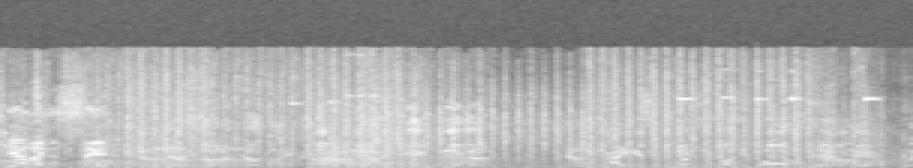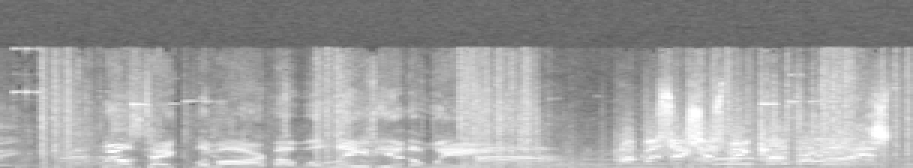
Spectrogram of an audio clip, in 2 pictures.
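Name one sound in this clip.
Rapid gunfire rings out in bursts.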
